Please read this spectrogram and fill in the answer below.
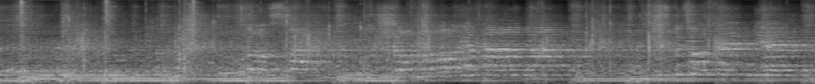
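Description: Live Christian worship song: a choir of young voices singing with a band of electric guitar, violins and keyboard, over a steady beat. The voices come in a few seconds in, over the held chords.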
